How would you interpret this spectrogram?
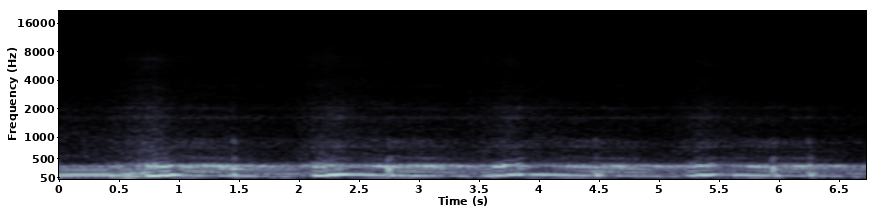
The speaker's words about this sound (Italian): Accendiamo un parametro che desideriamo e l'auto inizia a cantare.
